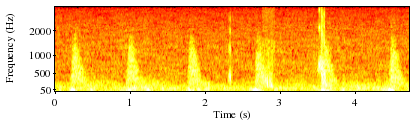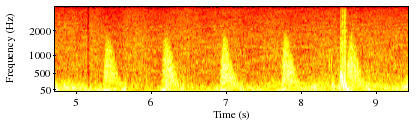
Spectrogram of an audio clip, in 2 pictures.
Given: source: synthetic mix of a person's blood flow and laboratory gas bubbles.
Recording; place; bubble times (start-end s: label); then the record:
Doppler ultrasound of blood flow; subclavian vein
2.29-2.38 s: bubbles
2.76-2.92 s: bubbles
3.48-3.64 s: bubbles
8.34-8.71 s: bubbles
From the record:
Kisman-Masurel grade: 123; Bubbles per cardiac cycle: 1 to 2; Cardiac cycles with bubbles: 10 to 50%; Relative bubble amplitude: loud (0.450 to 0.775); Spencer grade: 2 (many but less than half of the cardiac periods contain bubble signals, singularly or in groups); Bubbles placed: anywhere in the cardiac cycle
